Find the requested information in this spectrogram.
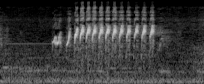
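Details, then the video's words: Short ngebren burst from a flamboyan: an upslurred lead note followed by a quick, even series of about twelve sharp high pulses. "Burung Flamboyan Gacor Ngebren Rapat/ Wergan Jawa"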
